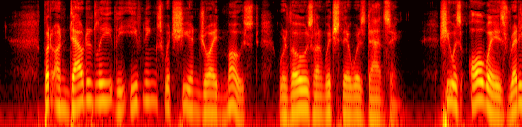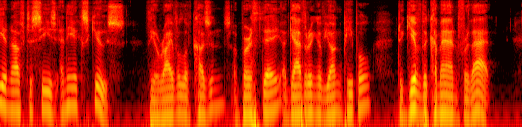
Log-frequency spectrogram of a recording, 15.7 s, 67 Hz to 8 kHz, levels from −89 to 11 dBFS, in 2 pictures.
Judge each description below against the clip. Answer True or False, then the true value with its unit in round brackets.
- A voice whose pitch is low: True (120 Hz)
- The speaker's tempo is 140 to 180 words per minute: True (155 wpm)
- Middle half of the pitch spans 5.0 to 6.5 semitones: True (5.3 semitones)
